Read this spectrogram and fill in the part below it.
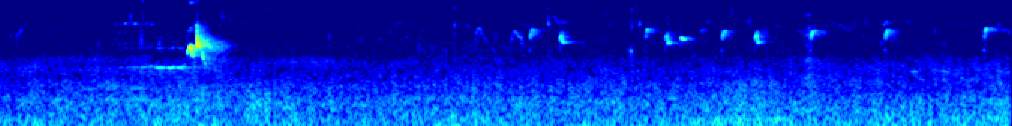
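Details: Japanese bush warbler singing faintly outdoors: a short, low, held whistle is followed by a quick upward-sweeping flourish. Other high, short chirps are then repeated through the rest of the recording over a low rural rumble.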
